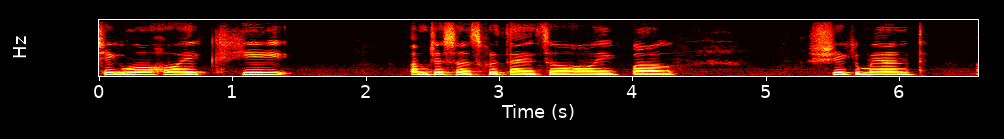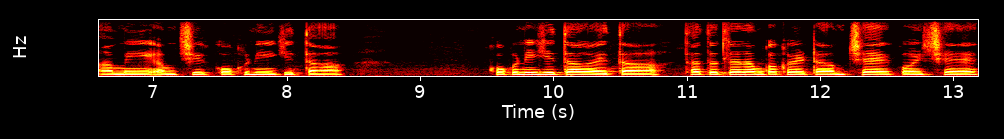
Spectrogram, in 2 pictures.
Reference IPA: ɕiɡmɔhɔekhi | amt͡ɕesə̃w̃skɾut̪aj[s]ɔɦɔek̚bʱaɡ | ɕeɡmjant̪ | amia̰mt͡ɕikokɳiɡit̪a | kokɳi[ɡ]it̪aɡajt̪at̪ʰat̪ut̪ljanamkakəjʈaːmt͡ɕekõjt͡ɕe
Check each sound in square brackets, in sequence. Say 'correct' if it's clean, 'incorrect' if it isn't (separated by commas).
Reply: incorrect, correct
